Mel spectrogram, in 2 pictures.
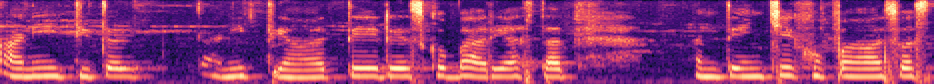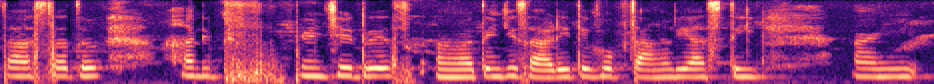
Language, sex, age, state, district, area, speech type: Marathi, female, 18-30, Maharashtra, Nanded, urban, spontaneous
